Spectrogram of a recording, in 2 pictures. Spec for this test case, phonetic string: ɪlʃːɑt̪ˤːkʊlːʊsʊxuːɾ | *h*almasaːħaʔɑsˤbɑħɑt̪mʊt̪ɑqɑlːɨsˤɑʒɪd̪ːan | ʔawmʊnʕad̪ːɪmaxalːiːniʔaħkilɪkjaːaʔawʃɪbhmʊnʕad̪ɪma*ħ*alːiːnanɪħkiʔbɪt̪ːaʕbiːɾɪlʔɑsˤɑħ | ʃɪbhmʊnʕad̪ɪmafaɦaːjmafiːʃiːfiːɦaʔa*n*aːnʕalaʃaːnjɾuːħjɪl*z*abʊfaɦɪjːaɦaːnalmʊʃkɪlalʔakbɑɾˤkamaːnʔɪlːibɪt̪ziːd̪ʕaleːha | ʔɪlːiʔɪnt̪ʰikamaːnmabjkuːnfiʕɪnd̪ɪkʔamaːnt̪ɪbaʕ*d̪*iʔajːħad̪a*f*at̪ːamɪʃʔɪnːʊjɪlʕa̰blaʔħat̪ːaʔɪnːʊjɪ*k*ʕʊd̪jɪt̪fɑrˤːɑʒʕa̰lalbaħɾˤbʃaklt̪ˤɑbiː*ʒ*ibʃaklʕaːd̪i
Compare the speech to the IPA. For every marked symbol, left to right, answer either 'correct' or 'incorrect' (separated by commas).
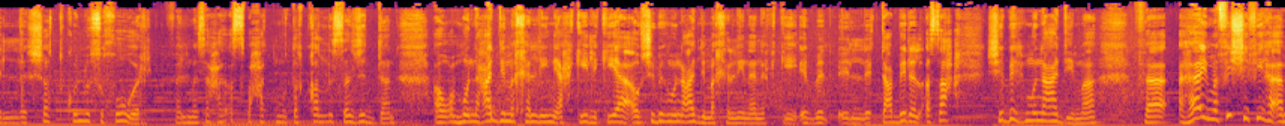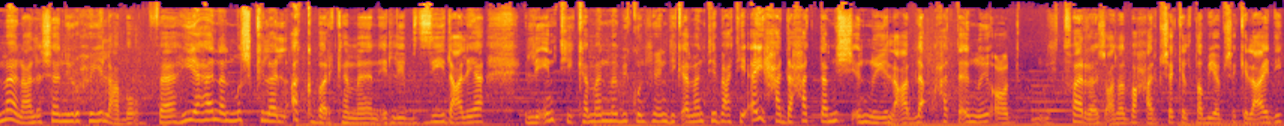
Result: incorrect, incorrect, incorrect, incorrect, incorrect, incorrect, incorrect, incorrect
